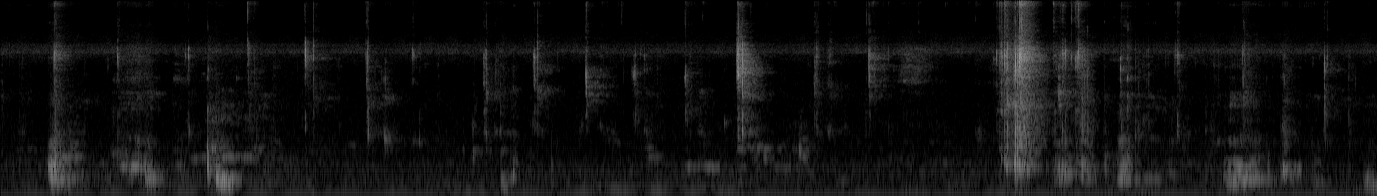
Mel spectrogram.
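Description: Pani puri being eaten: crisp hollow puris crunching and being chewed, with wet mouth sounds and irregular clicks. The loudest crunch comes about ten seconds in.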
